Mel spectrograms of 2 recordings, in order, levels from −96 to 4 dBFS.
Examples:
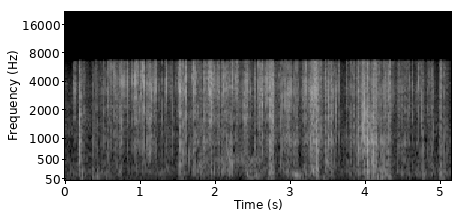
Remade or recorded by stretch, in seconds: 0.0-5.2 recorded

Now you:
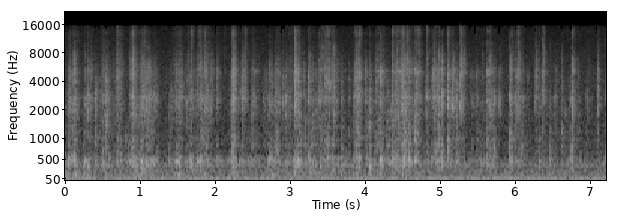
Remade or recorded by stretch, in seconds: 0.0-7.2 recorded

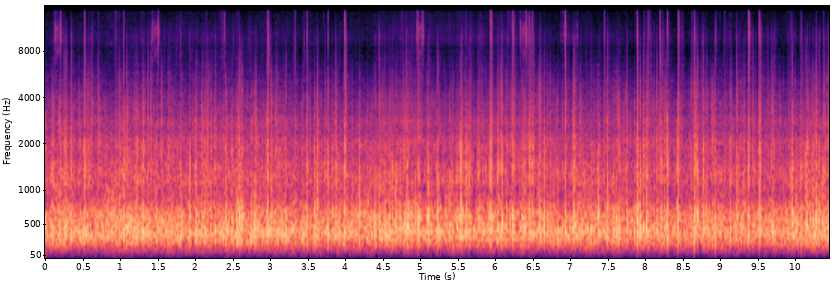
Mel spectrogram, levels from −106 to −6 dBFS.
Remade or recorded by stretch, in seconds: 0.0-4.4 recorded; 4.4-6.5 remade; 6.5-10.5 recorded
